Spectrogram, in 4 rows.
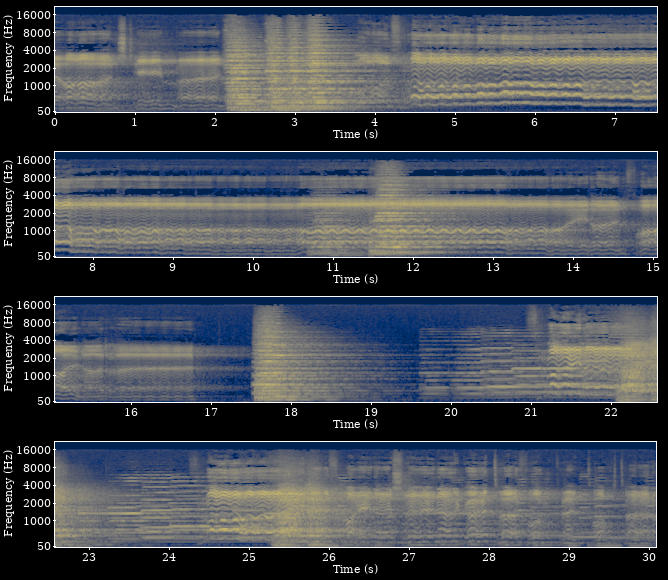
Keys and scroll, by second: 19.3 ctrl+alt+z.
